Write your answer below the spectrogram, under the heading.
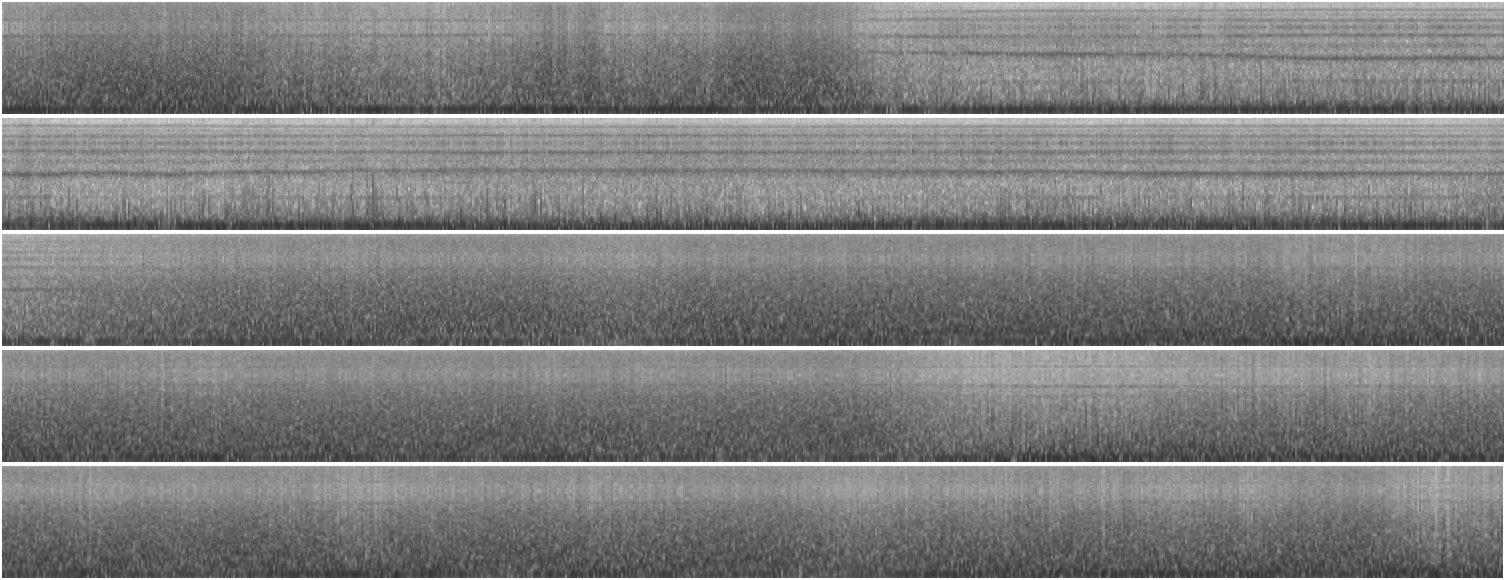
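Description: Electric motor and propeller of a GWS Slow Stick RC plane, heard through the camera riding on board: a steady low drone with a thin high whine. From about twelve seconds in a loud, even rush of air noise over the microphone takes over.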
